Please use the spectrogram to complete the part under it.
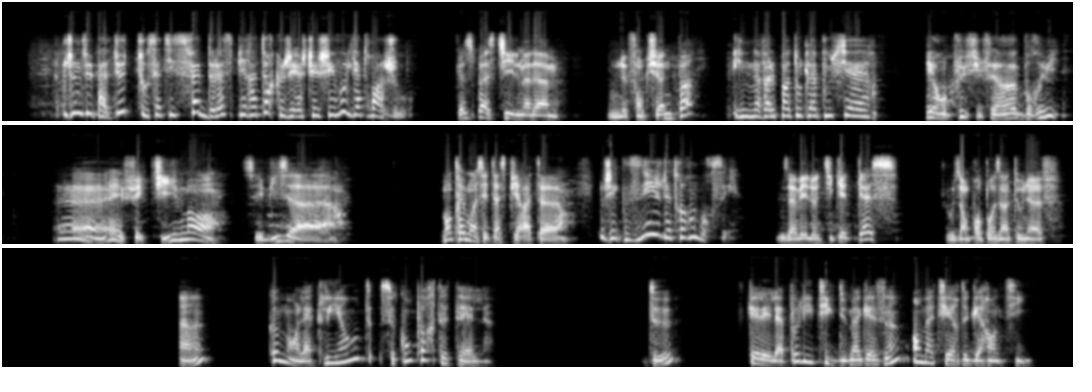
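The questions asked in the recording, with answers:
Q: Comment la cliente se comporte-t-elle?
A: Elle est mécontente et exigeante : elle exige d'être remboursée.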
